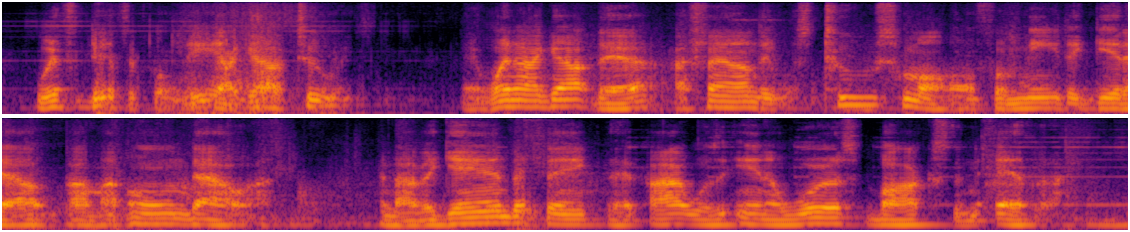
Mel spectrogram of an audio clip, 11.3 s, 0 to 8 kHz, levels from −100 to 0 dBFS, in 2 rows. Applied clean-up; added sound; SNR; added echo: neural separator model SepFormer DNS4.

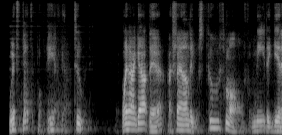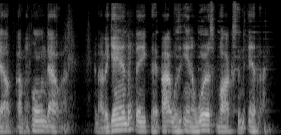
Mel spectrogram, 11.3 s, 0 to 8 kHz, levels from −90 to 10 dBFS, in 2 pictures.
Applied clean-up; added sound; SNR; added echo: neural mask model DeepFilterNet 3.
